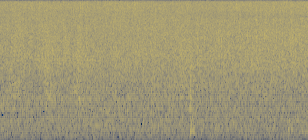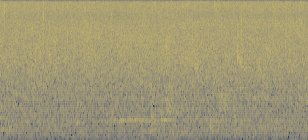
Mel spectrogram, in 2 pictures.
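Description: Steady rain falling, an even hiss throughout, with one short tick about four seconds in.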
